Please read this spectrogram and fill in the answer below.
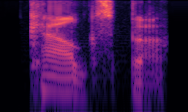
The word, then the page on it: calcspar: British English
